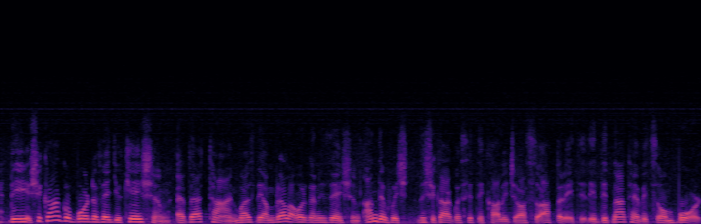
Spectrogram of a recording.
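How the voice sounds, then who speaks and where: A woman with a fairly low pitch and a Hungarian accent talks at a fairly quick pace, with hardly any pauses and lively intonation. Her loudness stays very even despite noticeable background noise. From Hungary. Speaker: retired professor of humanities. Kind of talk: interview.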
